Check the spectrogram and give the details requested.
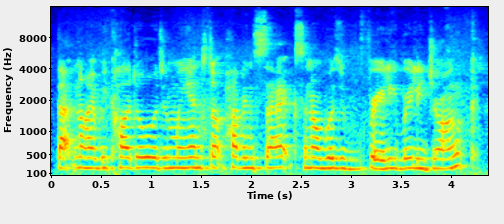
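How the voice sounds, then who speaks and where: A woman interviewed for a documentary, recounting events in a soft, halting, hesitant way. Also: medium pitch, monotone, slight background noise. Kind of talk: recounting personal experiences in an interview.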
